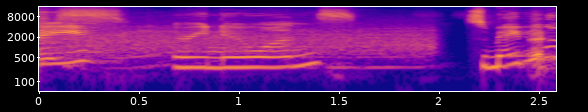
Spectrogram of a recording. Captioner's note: laughing; crowd cheering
